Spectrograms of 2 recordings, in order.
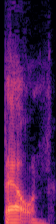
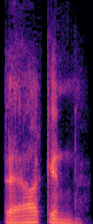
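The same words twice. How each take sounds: First: It is said with a standard Danish accent. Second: It is said with a standard Norwegian accent. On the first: "in standard Danish, I would say" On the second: "in standard Norwegian"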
